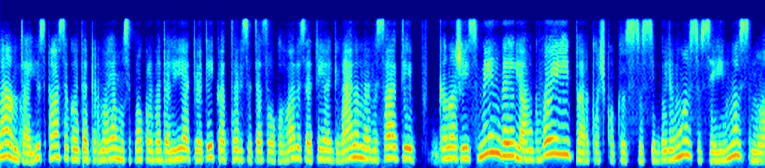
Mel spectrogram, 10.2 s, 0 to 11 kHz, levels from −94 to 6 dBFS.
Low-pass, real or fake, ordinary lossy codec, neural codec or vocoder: 7.2 kHz; fake; MP3, 96 kbps; codec, 16 kHz, 1 kbps, FreqCodec, smaller model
